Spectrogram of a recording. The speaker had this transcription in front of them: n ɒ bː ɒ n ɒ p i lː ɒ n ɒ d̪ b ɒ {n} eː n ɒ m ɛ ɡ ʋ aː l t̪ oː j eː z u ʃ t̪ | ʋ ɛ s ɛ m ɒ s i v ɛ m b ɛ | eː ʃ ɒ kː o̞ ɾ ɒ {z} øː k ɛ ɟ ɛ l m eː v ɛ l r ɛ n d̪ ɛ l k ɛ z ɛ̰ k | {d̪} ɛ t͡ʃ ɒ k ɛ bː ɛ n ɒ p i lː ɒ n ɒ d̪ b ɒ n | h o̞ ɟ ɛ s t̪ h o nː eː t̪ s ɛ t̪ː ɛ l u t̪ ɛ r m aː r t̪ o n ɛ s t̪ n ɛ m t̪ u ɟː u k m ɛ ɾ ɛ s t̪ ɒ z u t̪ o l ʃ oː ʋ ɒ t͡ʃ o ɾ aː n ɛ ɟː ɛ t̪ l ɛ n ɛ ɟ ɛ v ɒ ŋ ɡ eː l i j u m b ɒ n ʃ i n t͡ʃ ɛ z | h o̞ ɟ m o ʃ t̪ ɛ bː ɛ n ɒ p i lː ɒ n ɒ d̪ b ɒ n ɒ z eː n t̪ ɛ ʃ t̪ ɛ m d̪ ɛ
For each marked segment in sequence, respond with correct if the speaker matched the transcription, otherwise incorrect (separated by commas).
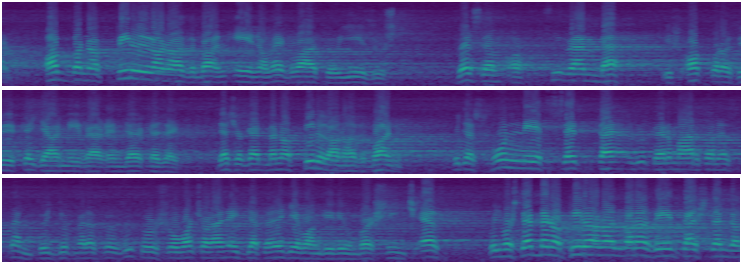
correct, correct, correct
